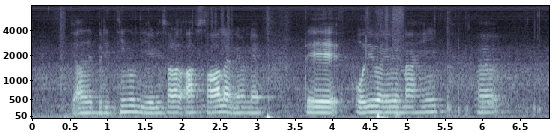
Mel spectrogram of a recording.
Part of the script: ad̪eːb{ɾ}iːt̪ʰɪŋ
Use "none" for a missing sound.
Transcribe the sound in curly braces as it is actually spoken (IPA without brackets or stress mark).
ɾ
